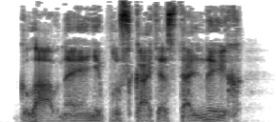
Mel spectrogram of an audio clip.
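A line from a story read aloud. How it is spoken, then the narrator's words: Growling. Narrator (Russian): прорычал я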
